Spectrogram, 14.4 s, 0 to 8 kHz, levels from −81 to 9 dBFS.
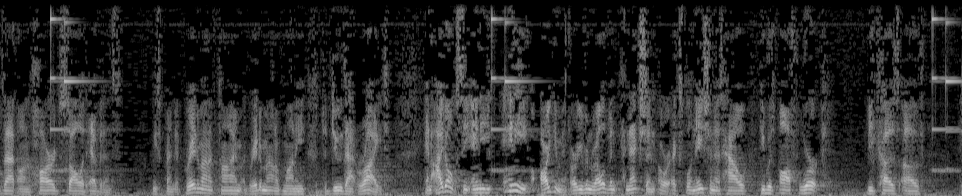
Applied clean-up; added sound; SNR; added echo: none; Bicycle bell; 13 dB; none.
